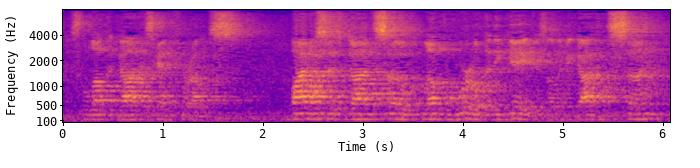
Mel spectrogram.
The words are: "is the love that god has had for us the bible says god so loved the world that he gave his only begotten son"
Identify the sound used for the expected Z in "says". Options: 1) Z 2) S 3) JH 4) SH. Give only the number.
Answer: 1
